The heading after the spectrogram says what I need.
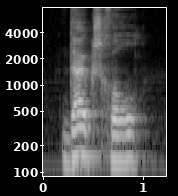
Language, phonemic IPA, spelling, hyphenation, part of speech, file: Dutch, /ˈdœy̯k.sxoːl/, duikschool, duik‧school, noun, Nl-duikschool.ogg
- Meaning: diving school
